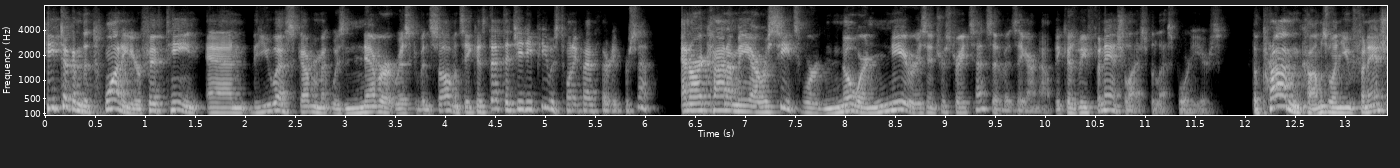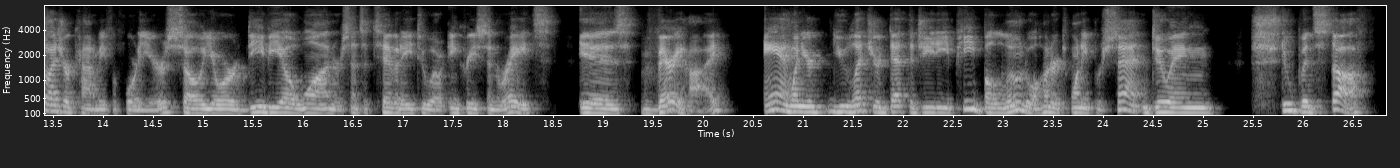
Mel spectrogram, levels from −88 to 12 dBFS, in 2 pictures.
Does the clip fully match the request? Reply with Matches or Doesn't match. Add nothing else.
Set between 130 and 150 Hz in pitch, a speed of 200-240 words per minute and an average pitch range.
Doesn't match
